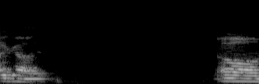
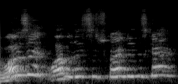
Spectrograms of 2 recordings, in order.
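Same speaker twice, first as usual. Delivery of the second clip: high surprised disbelief; 13 semitones higher, 4 dB quieter, faster than usual. Real, not acted. Shocked he was subscribed.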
